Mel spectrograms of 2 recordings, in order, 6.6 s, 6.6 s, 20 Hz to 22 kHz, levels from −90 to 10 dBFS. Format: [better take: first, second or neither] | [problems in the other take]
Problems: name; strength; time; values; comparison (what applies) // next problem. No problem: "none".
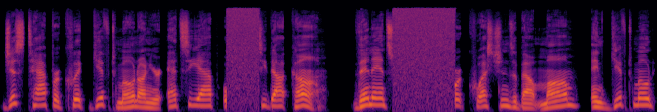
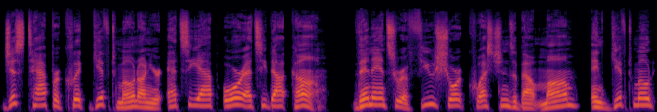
second | audio cutting out; filled with static; at 2.5 s and at 4 s for 0.5 s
